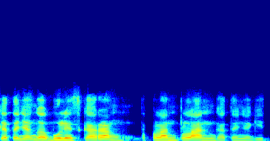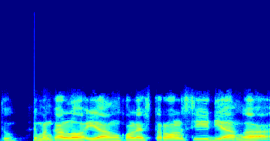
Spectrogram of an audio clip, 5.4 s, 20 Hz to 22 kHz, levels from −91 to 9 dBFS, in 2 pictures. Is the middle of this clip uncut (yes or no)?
no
